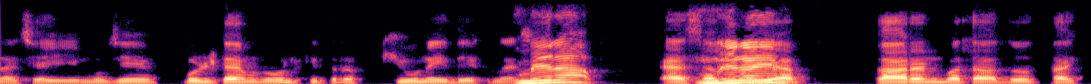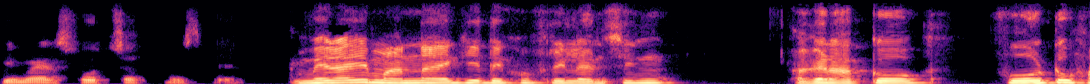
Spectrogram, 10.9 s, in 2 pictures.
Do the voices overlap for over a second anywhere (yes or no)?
no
